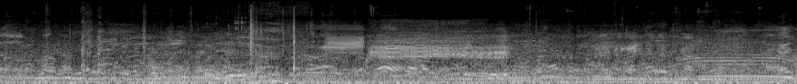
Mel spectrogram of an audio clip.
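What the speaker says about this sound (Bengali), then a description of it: "এখানে চমৎকার একটি গাভী বাছুর একেবারে এই ক্লাসের আর গরুটি দেখছেন" Cow with her calf at a busy village cattle market, low moos sounding amid a crowd of voices talking and general market bustle.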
